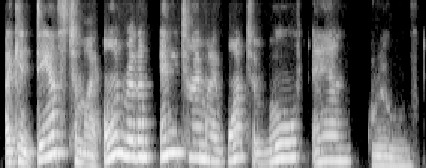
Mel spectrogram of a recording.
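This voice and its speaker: A middle-aged woman reading a picture book aloud to children, gently and expressively, pausing to explain things directly to her young listeners. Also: on the high side, very animated, breathy edge.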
